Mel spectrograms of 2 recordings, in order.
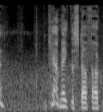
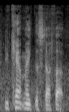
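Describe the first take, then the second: First: CAN'T stretched out high and slow; emphatic disbelief. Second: Said in the usual way. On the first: Shown as a demonstration. Telling viewers about the car thief, emphatic high slow disbelief. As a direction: lean hard on "can't", drawn out in amazement.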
